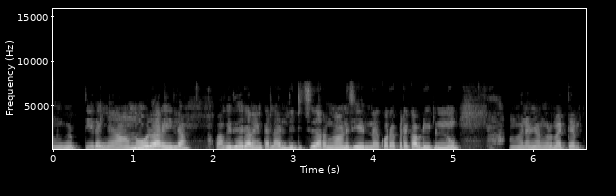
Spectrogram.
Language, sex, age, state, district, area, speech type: Malayalam, female, 30-45, Kerala, Kozhikode, urban, spontaneous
